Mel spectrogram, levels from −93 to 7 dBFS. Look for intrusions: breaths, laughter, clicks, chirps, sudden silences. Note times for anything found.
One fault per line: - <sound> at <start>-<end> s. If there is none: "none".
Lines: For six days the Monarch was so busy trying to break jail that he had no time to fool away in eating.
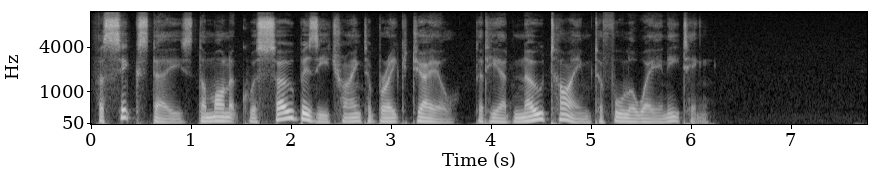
none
